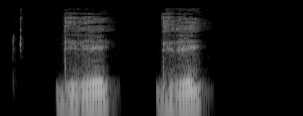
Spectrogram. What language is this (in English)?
Hazaragi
